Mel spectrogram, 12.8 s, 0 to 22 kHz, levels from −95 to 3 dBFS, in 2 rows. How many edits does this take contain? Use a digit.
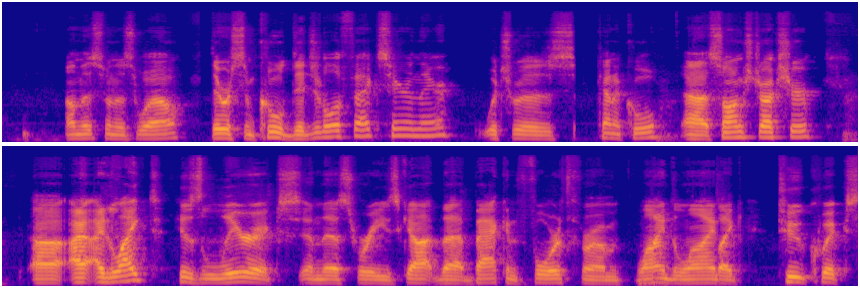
6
